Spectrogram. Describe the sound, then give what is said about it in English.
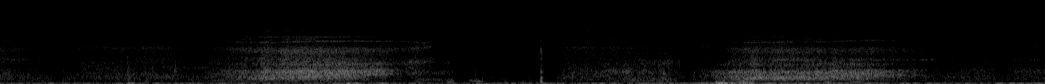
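Two long, slow breaths drawn in through a narrowed throat with a rasping, hissing rush of air, each swelling and fading over a couple of seconds, fairly quiet, with no talking. “It takes a little more muscle energy to pull the air in if the throat, the aperture is more narrow.”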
